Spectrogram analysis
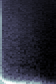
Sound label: KIT, Dance Mega Drums; Best Service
